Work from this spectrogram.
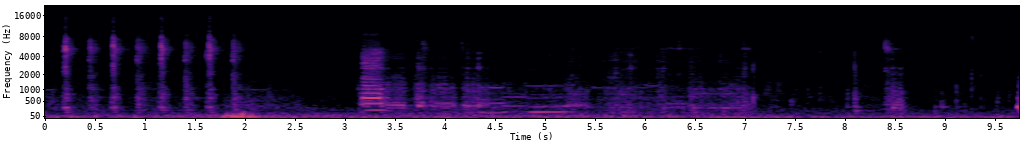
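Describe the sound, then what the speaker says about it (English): A Silhouette cutting machine cuts material with a series of rapid clicking taps at the start, then quieter whirring and shuffling movements as the blade carriage works, all faint and close. "now it's going to send it through and cut it"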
